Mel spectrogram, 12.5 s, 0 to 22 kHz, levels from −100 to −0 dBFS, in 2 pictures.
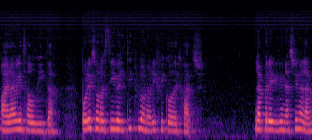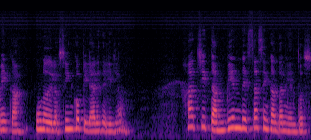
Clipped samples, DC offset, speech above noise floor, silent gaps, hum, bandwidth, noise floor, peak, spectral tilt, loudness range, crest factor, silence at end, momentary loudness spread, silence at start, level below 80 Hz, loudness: under 0.1%; under 0.1%; 36 dB; none; none; 16.5 kHz; -75 dBFS; -22 dBFS; -7.5 dB/octave; 4 LU; 18 dB; 0 s; 10 LU; 0 s; -78 dBFS; -41 LUFS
